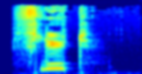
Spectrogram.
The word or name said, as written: flydende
